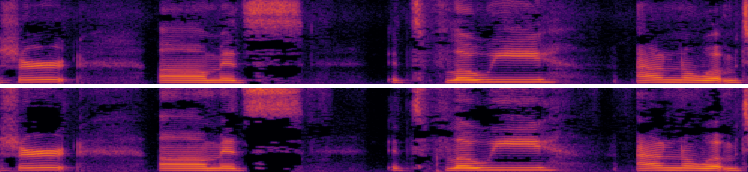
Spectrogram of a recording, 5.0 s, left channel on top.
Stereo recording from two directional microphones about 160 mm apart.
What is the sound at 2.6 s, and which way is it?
A woman's voice, 25° left (ahead or behind).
